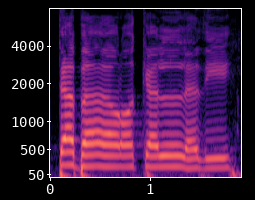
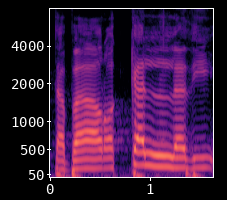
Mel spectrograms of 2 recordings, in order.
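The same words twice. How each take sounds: First: The opening syllable gets extra emphasis. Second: The opening syllable gets no extra emphasis. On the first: The speaker calls it right. "we apply emphasis on the first word" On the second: The speaker calls it wrong. "Instead of saying"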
